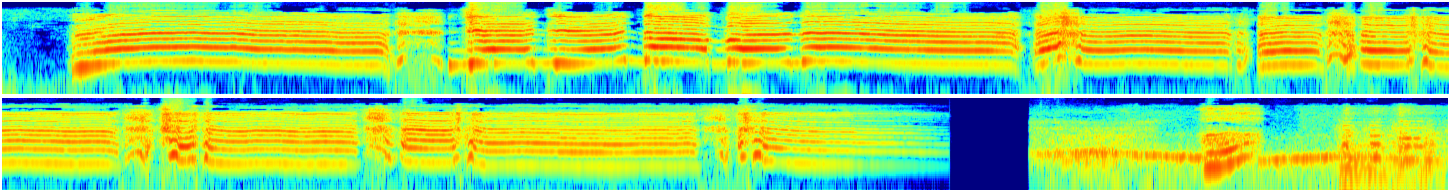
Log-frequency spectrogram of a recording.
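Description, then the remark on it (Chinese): A young girl, the character Xiaomi, wails loudly and continuously as she runs off meaning to walk to the hospital to see her mother, long high-pitched sobbing cries broken by short gasping breaths, ending abruptly before a brief stretch of different, quieter sound. “小米大哭着跑开，想自己走到医院看望妈妈，却迷路了。”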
